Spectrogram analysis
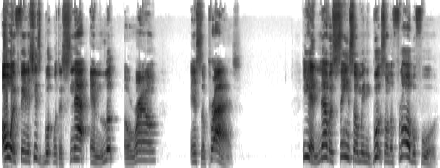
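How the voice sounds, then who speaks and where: An American man with a notably high voice hosts a children's read-aloud. His delivery is casual storytelling mixed with informal chat, full of everyday slang aimed at young listeners. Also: big pitch swings, a little slow, a bit bright, echoey room, distant mic.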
